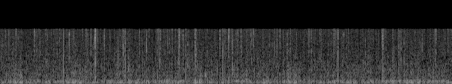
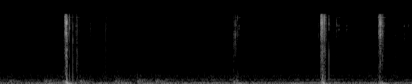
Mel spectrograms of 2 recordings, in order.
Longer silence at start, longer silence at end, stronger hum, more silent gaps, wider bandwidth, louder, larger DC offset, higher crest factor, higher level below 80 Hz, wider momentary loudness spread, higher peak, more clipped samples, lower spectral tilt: about the same, 0 s vs 0 s; about the same, 0 s vs 0 s; neither; neither; second, 5.4 kHz vs 11.5 kHz; second, -34 LUFS vs -30 LUFS; first, 0.2% vs under 0.1%; second, 26 dB vs 32 dB; about the same, -48 dBFS vs -46 dBFS; second, 4 LU vs 26 LU; second, -10 dBFS vs -6 dBFS; neither; first, -4 dB/octave vs -0.5 dB/octave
